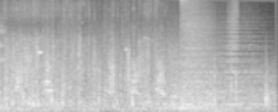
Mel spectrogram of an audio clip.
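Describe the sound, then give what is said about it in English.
A dog, Shadow, barks in short bursts near cliffs over a dense, continuous rumbling roar of a slide its barking has set off, with shouting voices faintly mixed in. “Shadow's barking is causing a slide.”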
